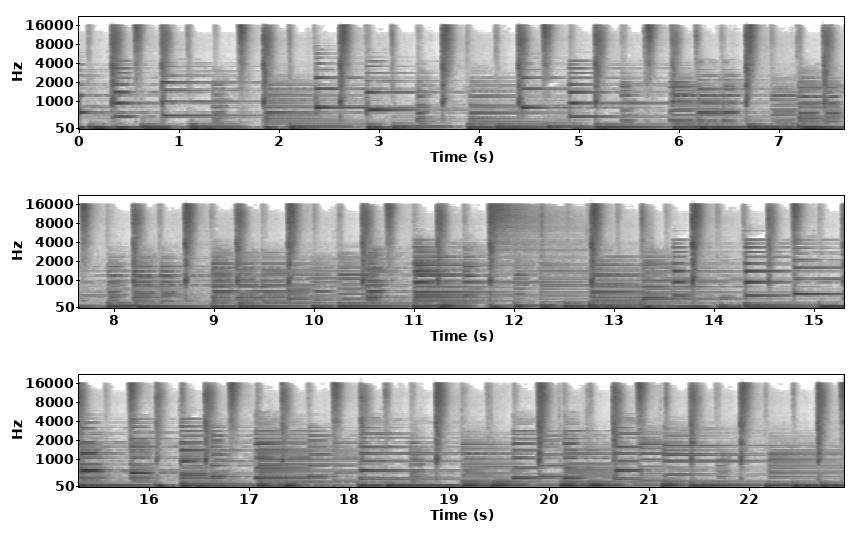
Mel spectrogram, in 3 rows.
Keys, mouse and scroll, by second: 0.2 middle click, 1.3 middle click, 2.3 click, 3.3 shift+a, 13.1 click, 14.4 click, 15.9 shift+a, 20.6 click, 21.6 click.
